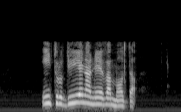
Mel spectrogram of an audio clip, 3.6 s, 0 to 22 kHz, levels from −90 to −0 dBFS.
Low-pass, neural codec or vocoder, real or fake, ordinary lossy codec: 5.4 kHz; none; real; AAC, 48 kbps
